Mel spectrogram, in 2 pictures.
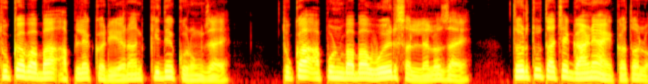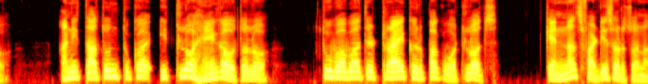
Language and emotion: Goan Konkani, neutral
